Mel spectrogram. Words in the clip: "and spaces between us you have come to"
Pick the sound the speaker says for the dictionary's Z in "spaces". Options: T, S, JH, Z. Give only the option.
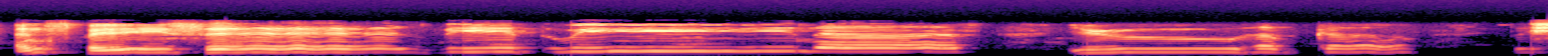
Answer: Z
